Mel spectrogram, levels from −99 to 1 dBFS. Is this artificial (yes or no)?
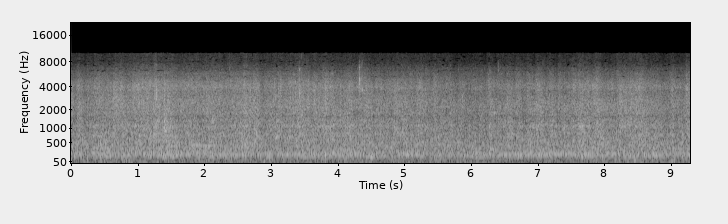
no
